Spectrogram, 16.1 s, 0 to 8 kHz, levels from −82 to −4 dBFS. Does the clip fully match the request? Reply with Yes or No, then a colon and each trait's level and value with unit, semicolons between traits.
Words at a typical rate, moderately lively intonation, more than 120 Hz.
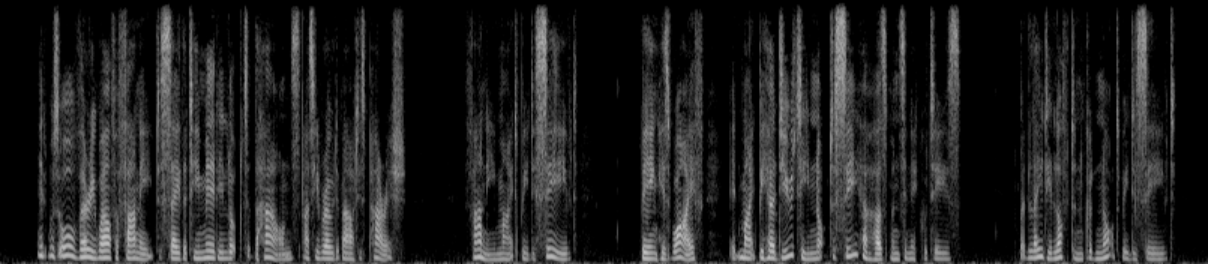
Yes: average, 175 wpm; average, 3.8 semitones; high, 190 Hz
